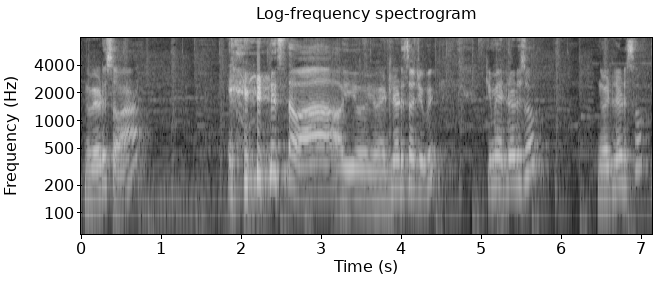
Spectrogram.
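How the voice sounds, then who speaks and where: Woman, low voice, sing-song baby talk, teasing and coaxing, music behind. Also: lively intonation, racing. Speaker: vlogger and mother.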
